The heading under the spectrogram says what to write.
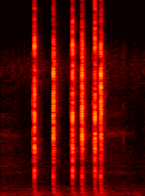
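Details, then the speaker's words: Gooseneck trailer winch bench-tested on a battery with controller, winch out: six sharp irregular contactor clicks with no motor hum or spin; motor not turning, to be tested separately. "try a winch out. Interesting. So you hear the clicking, something's going on."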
